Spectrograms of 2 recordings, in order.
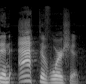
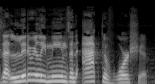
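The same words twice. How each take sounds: First: "act" stressed, the rest of the phrase falls away. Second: Said in the usual way. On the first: Shown as a demonstration. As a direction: act leaned on as the key word. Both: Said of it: "the stress is on the word act".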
